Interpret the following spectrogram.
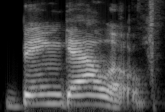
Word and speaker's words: Bangalow: A bangalow. Bangalow. Spelled like bungalow, but with bang.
